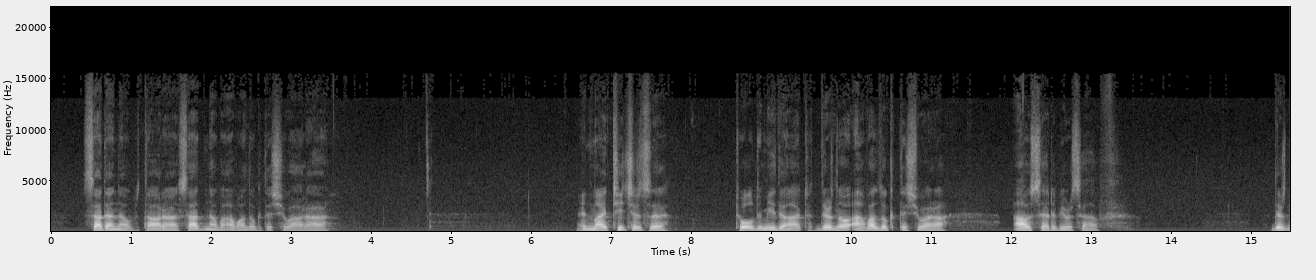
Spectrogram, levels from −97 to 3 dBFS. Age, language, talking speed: 50-69, English, 75 wpm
